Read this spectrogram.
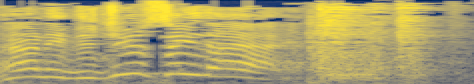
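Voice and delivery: high, drawn-out call to spouse; excited calling out. Retold or imitated. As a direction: call down the hall, high and slow.

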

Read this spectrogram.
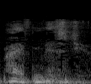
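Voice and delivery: soft, tender and hushed; tender whisper. Acted. Pastor voicing God to a wandering believer, soft and tender. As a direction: say it gently, like missing a loved one. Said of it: "He would say it in this way".

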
